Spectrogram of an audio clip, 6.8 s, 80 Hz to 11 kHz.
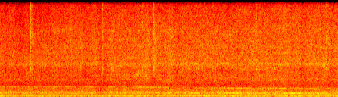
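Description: Cabin noise of a Roslagsbanan X10p electric multiple unit running along the line: a steady rumble of wheels on the rails with a constant low hum, and a few faint clicks.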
